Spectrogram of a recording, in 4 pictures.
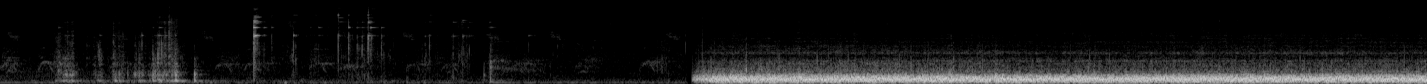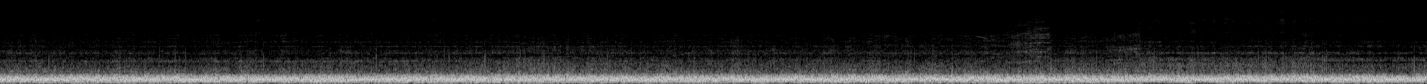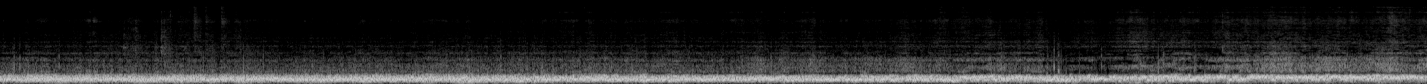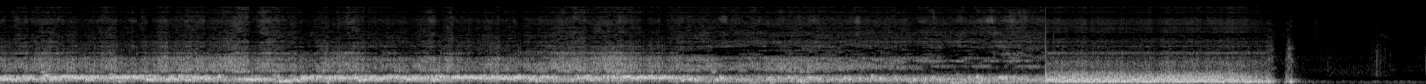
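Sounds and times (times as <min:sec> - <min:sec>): furnace burner roar: 0:06.9 - 0:55.8.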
